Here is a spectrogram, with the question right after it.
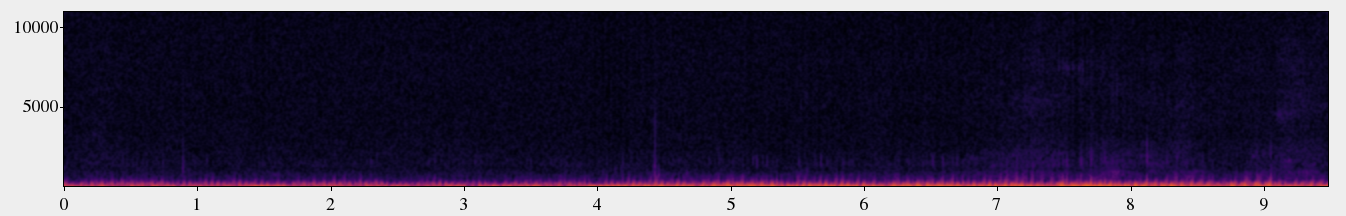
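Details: A purring cat, deep throaty vibration pulsing in regular breath cycles roughly every 0.8 seconds, starting quieter and growing fuller after the first few seconds, with a faint click near the middle.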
